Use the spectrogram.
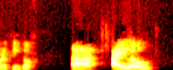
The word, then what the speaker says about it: IHLO: you think of uh ISO? I know they have an H. It's I H L O. But I think the H is Silent.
